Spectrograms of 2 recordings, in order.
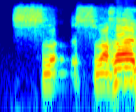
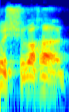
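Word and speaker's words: स्वाहा: And Swaha will become Shwaha. Tomorrow will become dog.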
